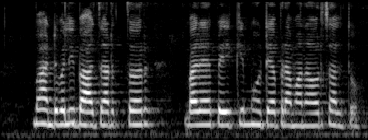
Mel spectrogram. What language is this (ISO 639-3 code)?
mar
